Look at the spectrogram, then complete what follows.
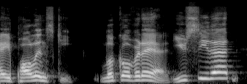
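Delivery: put-on Boston accent. Acting out a bystander pointing at a crash: slipped into Boston accent. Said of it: "I slipped into Boston".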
